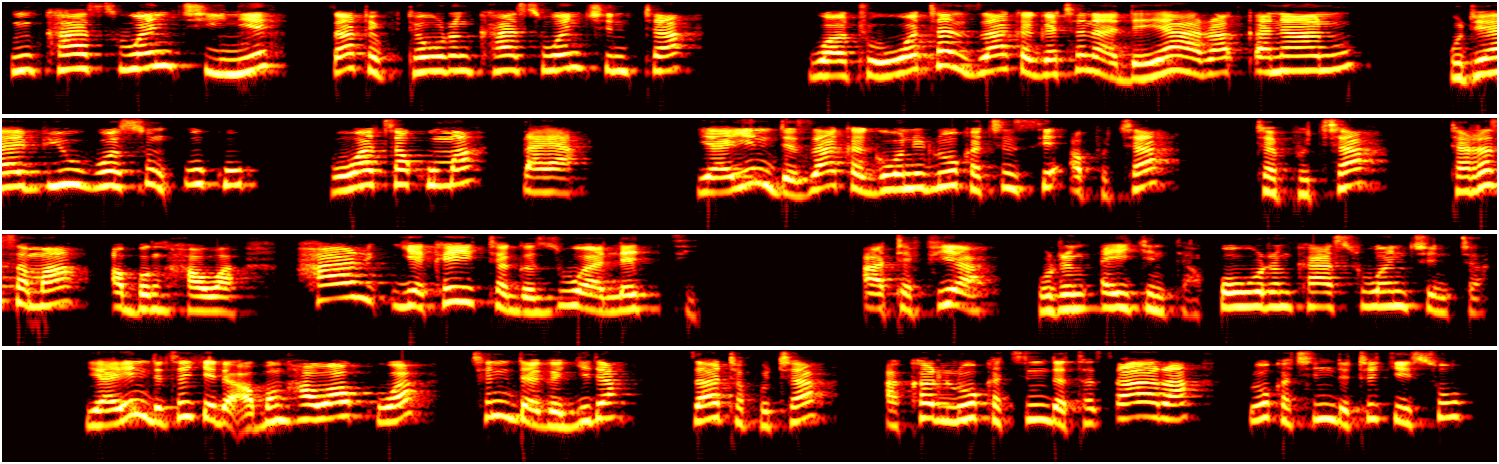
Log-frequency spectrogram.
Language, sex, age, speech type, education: Hausa, female, 30-45, spontaneous, tertiary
